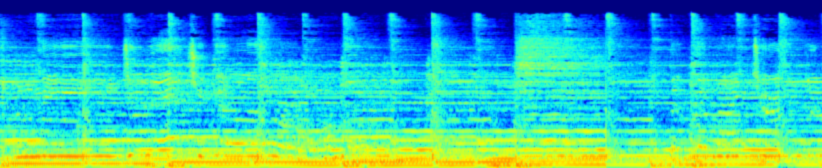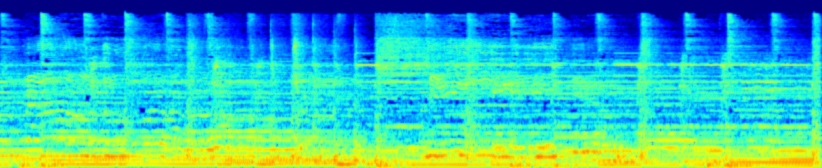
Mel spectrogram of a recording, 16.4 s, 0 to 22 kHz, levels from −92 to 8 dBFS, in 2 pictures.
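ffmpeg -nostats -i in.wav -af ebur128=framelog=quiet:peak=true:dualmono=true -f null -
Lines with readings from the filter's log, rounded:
Integrated loudness:
  I:         -15.6 LUFS
  Threshold: -25.6 LUFS
Loudness range:
  LRA:         1.0 LU
  Threshold: -35.7 LUFS
  LRA low:   -16.2 LUFS
  LRA high:  -15.2 LUFS
True peak:
  Peak:       -5.0 dBFS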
